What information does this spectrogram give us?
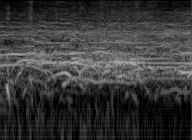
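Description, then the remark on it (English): A crowd screams at match point, a dense wall of overlapping high-pitched shrieks and yells that stays loud and steady for the full two seconds, with no distinct words. “They're screaming their brains out.”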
